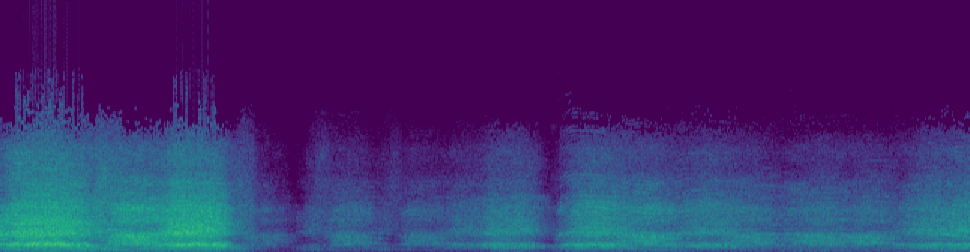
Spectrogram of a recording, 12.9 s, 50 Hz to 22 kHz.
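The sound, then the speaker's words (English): A large crowd of about 3,500 devotees chants loudly together, a dense roar of many voices that swells at first, dips briefly after a few seconds, then builds back up and carries on steadily. “All you 3,500 devotees together are not even close to the volume of one of those little children.”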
